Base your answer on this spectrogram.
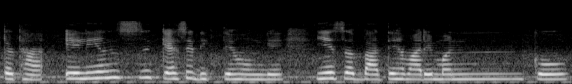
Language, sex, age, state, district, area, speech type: Hindi, female, 45-60, Uttar Pradesh, Sonbhadra, rural, spontaneous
